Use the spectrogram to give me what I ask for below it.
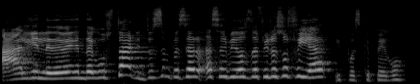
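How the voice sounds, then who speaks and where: A woman's voice: high voice, expressive, fast talker, a bit bright. Chatty young woman from Venezuela. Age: 20s. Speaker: guest. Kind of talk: casual podcast chat.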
